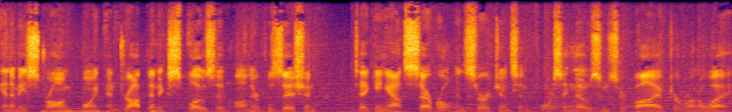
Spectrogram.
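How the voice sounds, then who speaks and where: With an American accent, a man talks at a fairly quick pace while music plays in the background. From United States. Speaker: professional voice over artist and storyteller. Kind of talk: documentary-style military biography narration.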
